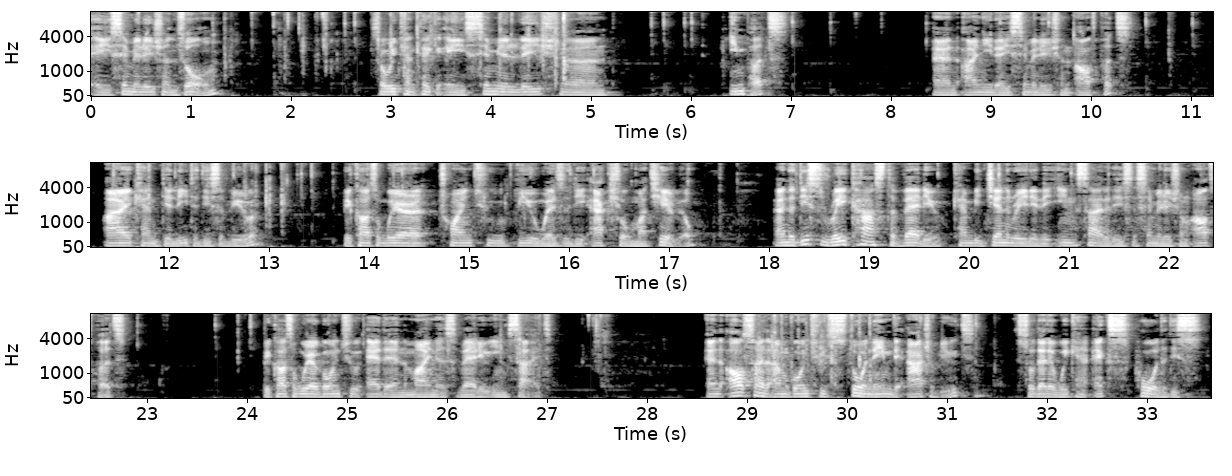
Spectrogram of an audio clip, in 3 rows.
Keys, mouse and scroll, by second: 0.3-1.6 middle drag, 1.6 shift+right click, 2.2 g, 3.0 ctrl+a, 6.0 click, 6.5 alt+click, 7.4-8.6 middle drag, 8.6-9.1 scroll down 1, 9.1 click, 10.4 click, 11.0 drag, 11.7 x, 12.1 click, 12.8 g, 13.7 middle click, 14.3 click, 14.8 drag, 15.4 ctrl+x, 15.6 click, 16.9-17.7 scroll up 1, 17.7-19.7 middle drag, 19.7 drag, 21.4-23.1 middle drag, 23.1-23.7 scroll down 2, 23.7 click, 24.9-26.8 middle drag, 26.8 ctrl+a, 31.5-32.6 scroll up 4, 32.9 drag.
